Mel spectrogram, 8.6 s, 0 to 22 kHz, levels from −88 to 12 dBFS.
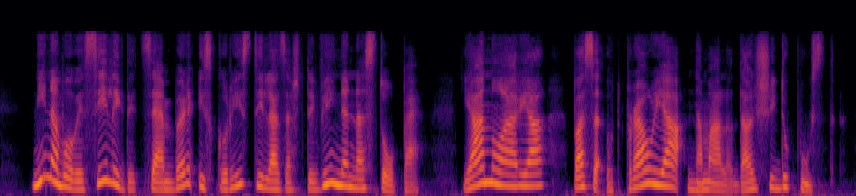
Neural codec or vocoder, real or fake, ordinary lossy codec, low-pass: codec, 16 kHz in and 24 kHz out, 0.9 kbps, LongCat-Audio-Codec, fine tuned four codebook decoder; fake; none; 10.8 kHz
